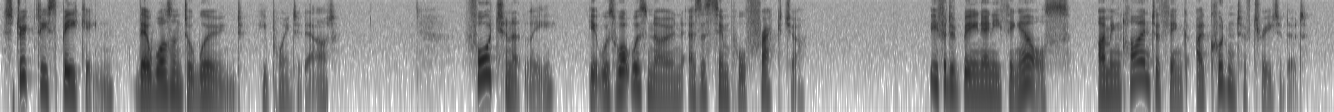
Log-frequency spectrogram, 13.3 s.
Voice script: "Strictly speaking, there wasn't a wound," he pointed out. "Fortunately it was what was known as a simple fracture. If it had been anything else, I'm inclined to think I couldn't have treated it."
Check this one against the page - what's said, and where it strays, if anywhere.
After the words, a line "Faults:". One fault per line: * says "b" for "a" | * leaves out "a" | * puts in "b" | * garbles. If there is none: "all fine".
"Strictly speaking, there wasn't a wound," he pointed out. "Fortunately it was what was known as a simple fracture. If it had been anything else, I'm inclined to think I couldn't have treated it."
Faults:
all fine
